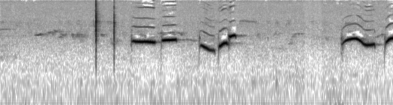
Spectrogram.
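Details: White-rumped shama song used to stir up a caged bird: two sharp clicks, then pure whistled notes, some level, some swooping down and up, in short separated phrases.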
